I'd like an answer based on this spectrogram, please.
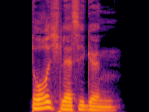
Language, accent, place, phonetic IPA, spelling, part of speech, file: German, Germany, Berlin, [ˈdʊʁçˌlɛsɪɡn̩], durchlässigen, adjective, De-durchlässigen.ogg
- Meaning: inflection of durchlässig: 1. strong genitive masculine/neuter singular 2. weak/mixed genitive/dative all-gender singular 3. strong/weak/mixed accusative masculine singular 4. strong dative plural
